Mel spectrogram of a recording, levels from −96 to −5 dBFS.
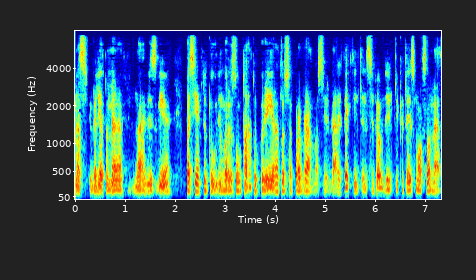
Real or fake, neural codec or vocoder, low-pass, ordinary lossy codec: fake; vocoder, 22.05 kHz, 80 mel bands, HiFi-GAN; 7.2 kHz; MP3, 48 kbps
